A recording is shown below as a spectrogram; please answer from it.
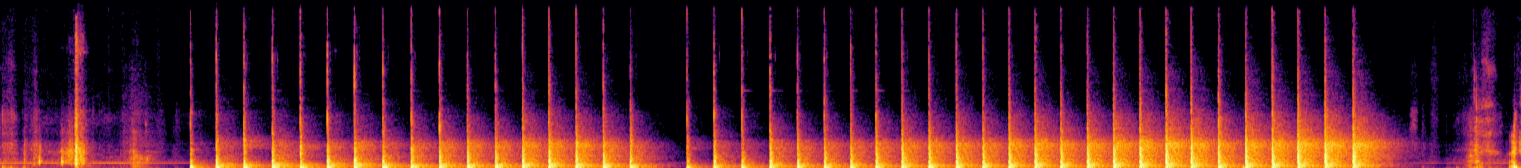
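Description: Rapid, steady hammer blows drive nails through plywood panels being fixed to a garage ceiling, dozens of loud sharp knocks in two long runs separated by a brief pause, close and with no talk.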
